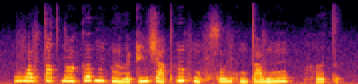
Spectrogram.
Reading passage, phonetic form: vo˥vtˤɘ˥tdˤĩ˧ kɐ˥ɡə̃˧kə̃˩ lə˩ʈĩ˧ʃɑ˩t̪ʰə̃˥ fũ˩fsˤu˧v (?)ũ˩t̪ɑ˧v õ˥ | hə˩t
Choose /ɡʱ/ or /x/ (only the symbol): x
